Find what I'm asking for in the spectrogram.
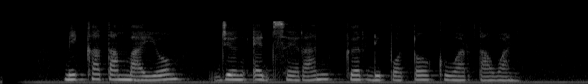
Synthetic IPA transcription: mikat̪ambajɔŋ | d͡ʒɨŋɛdsɛɾankɨrdipɔt̪ɔkuwart̪awan

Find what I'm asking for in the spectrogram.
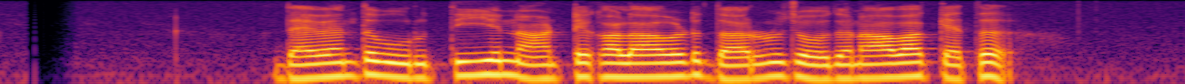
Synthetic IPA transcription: d̪æʋænt̪əʋuɾut̪ːiːjenaːʈːjekalaːʋəʈəd̪aɾunut͡ʃoːd̪ənaːʋakːæt̪ə

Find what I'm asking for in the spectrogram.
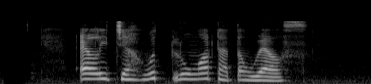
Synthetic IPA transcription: ʔɛlid̥ʒ̥ahwʊt̪̚luŋɔɖ̥ä̤t̪əŋwɛls

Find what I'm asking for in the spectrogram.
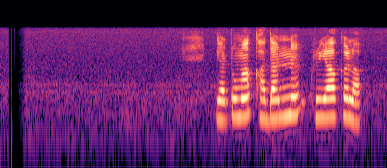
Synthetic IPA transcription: ɡæʈumakhad̪anːəkrijaːkəla

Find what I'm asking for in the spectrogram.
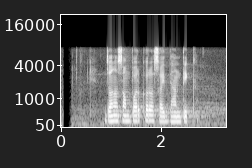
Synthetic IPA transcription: d͡zʌnʌsʌmpʌrkʌɾʌsʌjd̪ʱjant̪ik

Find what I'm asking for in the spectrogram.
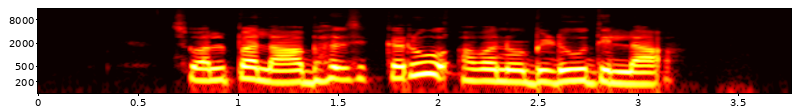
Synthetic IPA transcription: sʋɐlpɐlaːbʱɐsikɐɾuʔɐʋɐnubiɽuʋud̪ilːɐ

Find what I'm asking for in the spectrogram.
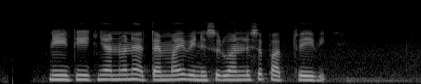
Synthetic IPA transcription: niːt̪iːt̪ɲaːnʋənəæt̪ɛmːajʋinisuɾuʋanlesəpat̪ʋeːʋi

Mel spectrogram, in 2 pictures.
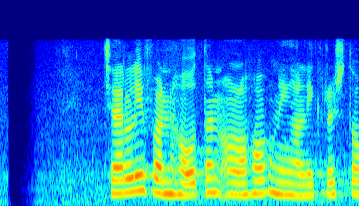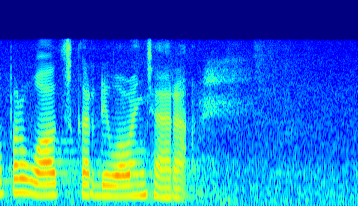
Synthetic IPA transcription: t͡ʃarlifanɦawt̪ɔnɔlɔɦɔk̚niŋalikɾist̪ɔfərwalt̪̚skɨrdiwawaɲt͡ʃaɾa̰

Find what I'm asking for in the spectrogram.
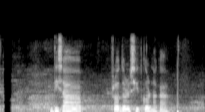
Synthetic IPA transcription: d̪isa | prʌd̪ʌrsit̪ɡʌrnʌka

